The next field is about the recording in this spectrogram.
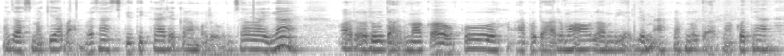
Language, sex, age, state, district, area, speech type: Nepali, female, 60+, West Bengal, Darjeeling, rural, spontaneous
